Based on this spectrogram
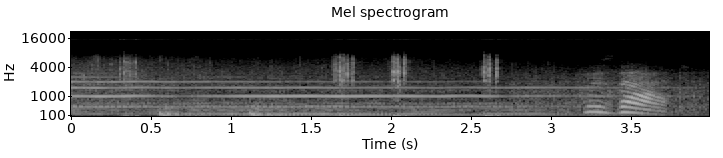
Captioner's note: gun clicking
